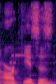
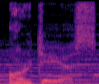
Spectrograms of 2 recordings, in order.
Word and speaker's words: Arceus: While the battle among three of the mightiest Pokémon ever known rages on, Archus awakens. Uh, it kind of sounds like Archus, but we don't fully buy it.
